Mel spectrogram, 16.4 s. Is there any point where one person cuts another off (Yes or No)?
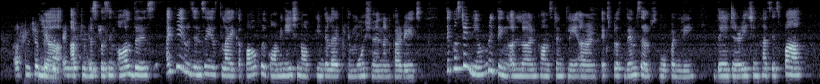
Yes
